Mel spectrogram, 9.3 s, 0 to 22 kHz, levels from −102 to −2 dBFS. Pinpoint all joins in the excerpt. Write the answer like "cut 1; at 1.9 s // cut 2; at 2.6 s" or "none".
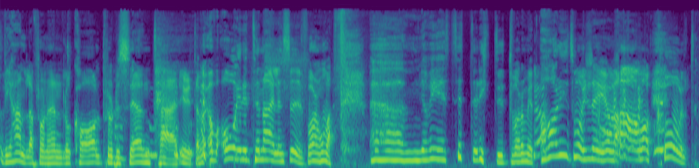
cut 1; at 7.1 s // cut 2; at 8.3 s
